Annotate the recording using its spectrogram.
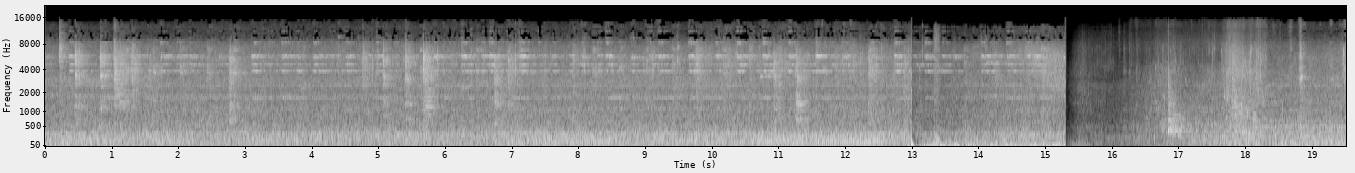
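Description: Steady, loud rumbling background noise with scattered sharp clicks from green chillies being cut on an upright blade. About three-quarters of the way through the sound cuts off abruptly, and a rising rush builds toward the end.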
